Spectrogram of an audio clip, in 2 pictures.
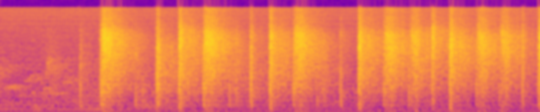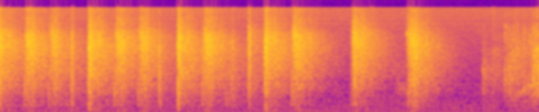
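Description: A whip cracks sharply again and again.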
